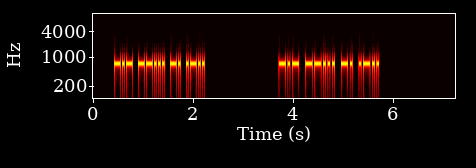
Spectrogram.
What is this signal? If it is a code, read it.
Morse code, heard as a keyed tone, about 28 wpm, 700 Hz. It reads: K7NL K7NL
